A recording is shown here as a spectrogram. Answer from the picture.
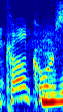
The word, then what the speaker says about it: Concours: Is the S silent? Is it Concours or Concourse? – No, Concours. We say is in the airport. – Okay. – The airport Concourse. – Okay. – Or you pronounce it Concours is a French word. – Oh, so these you do not pronounce the S.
